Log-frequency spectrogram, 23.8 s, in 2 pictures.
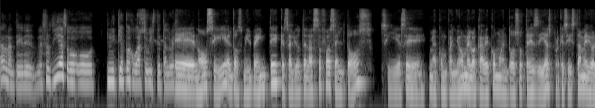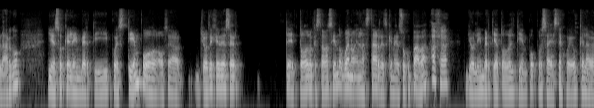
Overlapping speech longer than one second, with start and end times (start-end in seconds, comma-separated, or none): none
